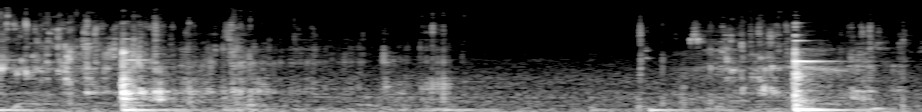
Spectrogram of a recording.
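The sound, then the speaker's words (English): Beer, a half-and-half mix of Dunkel and Temptress, pours quietly into a glass in a soft, steady trickle, with a sharp clink of glass near the start and another near the end. No one speaks. “Trying to make sure I pour it right.”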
